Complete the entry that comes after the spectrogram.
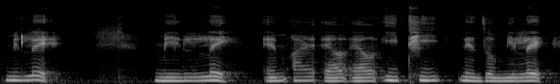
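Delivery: Millet said the French way, mee-LAY, silent T; 念作Millet with the final T dropped, stress on the last syllable; French pronunciation of Millet. Shown as a demonstration. Teacher correcting a painter's name, French pronunciation. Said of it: "字尾的T不发音".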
